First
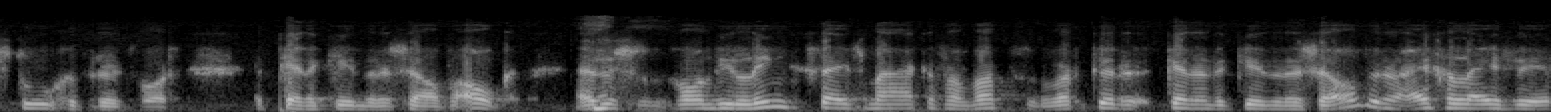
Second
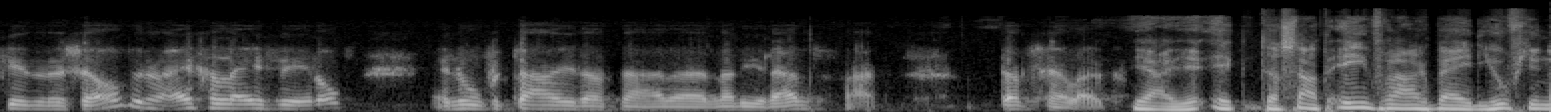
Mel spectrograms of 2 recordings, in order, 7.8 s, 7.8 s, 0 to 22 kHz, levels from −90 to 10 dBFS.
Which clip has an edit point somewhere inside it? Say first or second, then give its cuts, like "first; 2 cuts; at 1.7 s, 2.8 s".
first; 1 cut; at 5.2 s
